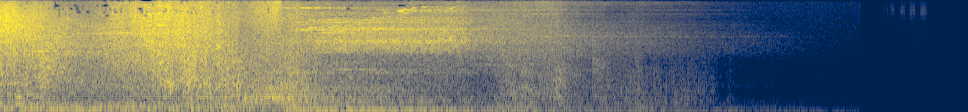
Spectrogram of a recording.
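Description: A deep, booming explosion rumbles and slowly fades away.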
